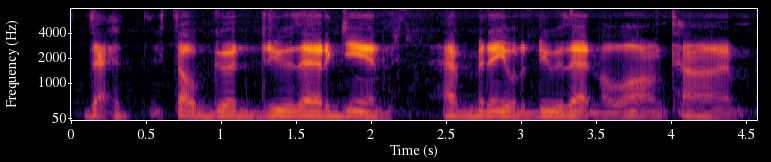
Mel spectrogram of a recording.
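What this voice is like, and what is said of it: Badly done put-on accent. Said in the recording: “I apologize for doing your accent really, really horribly.”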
